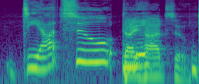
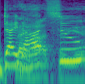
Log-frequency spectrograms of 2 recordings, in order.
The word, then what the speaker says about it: Daihatsu: Daihatsu. – Daihatsu.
